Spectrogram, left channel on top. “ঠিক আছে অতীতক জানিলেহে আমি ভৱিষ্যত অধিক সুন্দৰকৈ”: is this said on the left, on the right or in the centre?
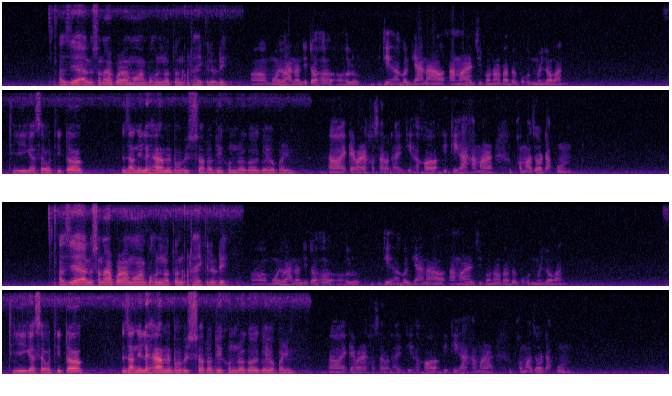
Right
